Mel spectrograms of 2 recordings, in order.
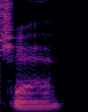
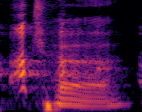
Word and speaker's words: Cher: There's one correct way, and it's Cher. – Cher.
